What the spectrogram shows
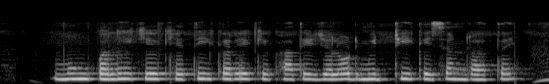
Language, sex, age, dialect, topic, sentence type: Magahi, female, 31-35, Southern, agriculture, question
